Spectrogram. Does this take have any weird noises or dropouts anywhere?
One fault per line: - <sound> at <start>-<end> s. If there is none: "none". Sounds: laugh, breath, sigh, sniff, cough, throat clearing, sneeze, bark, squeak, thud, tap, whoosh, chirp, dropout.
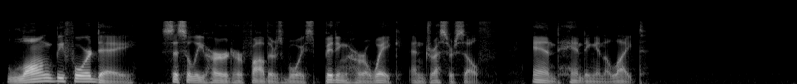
none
